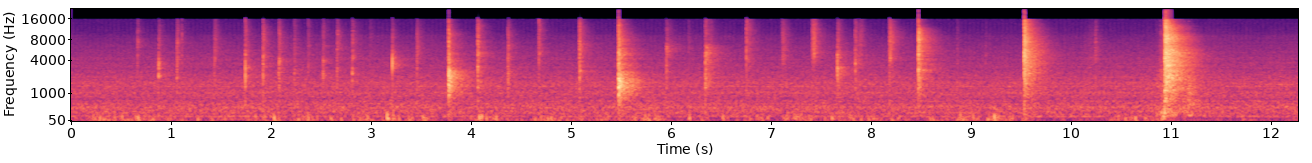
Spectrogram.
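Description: Irregular sharp clicks and taps, with four louder cracks that ring on briefly; the last, near the end, is the loudest.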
